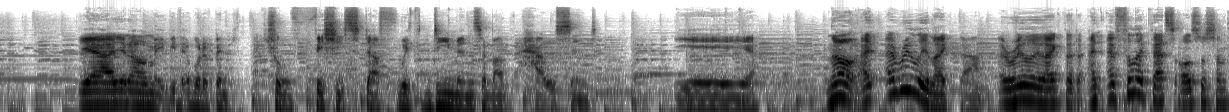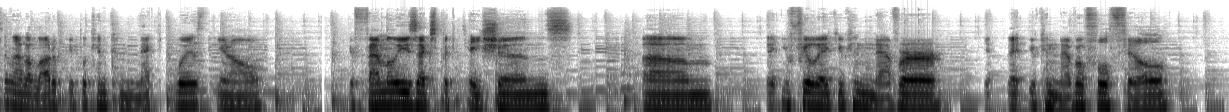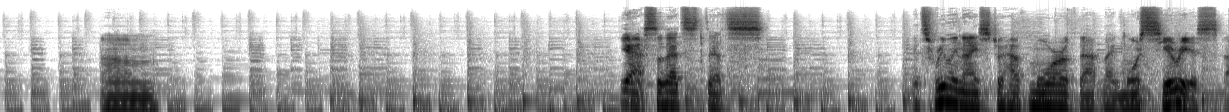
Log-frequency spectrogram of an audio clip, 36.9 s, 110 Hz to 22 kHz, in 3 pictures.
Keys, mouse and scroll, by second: 4.3 click, 11.3 click, 14.6 scroll up 1, 15.5 middle click, 16.5 scroll up 1, 21.3 click, 22.9 scroll down 1, 26.9 click, 33.4 ctrl+v, 35.1 click.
